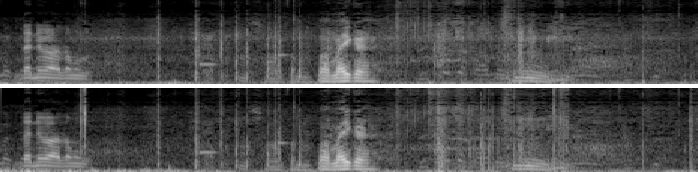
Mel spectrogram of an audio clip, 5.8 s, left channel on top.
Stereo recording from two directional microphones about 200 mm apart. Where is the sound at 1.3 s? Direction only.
20° left (ahead or behind).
